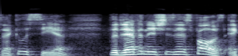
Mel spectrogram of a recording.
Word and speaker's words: ecclesia: okay so let's look at strong's concordance g1577 pronounced ecclesia the definition's as follows a calling out that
